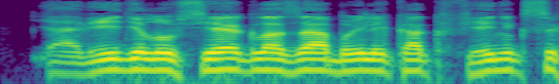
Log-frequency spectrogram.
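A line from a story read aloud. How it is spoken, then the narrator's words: Orc's snort. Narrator (Russian): хмыкнул орк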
